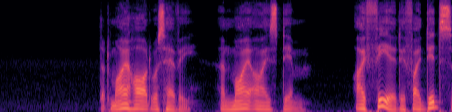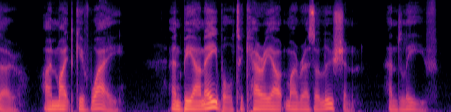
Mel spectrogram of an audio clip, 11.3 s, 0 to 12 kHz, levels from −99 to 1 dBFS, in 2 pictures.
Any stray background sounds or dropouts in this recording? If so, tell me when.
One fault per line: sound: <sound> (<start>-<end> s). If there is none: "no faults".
no faults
